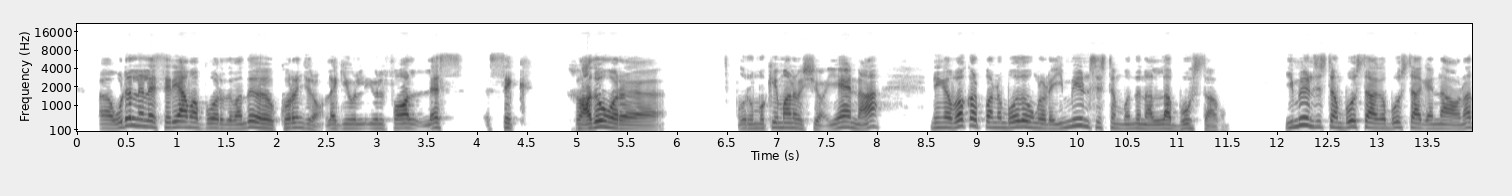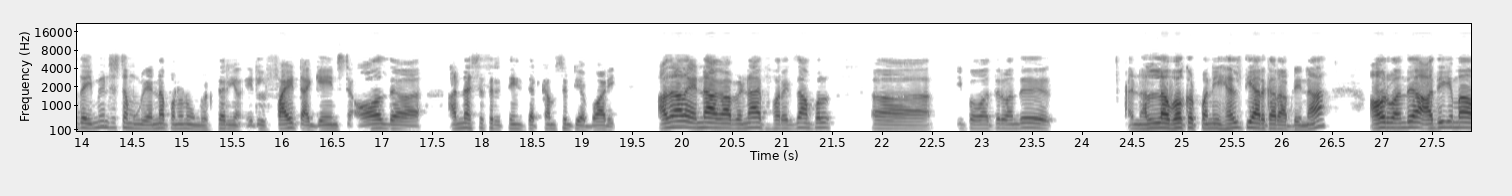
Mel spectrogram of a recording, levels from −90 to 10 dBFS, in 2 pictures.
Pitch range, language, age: 145-185 Hz, Tamil, 30-49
